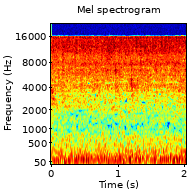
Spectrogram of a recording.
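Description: Faucet running steadily, a thin stream of tap water falling into a stainless steel sink.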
